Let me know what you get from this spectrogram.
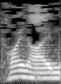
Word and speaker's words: koine: Koine Greek, the word koine, pronounced koine, means common.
